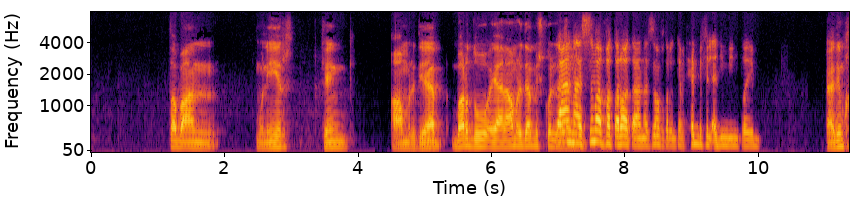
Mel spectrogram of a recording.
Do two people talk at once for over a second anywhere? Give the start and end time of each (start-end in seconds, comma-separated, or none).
none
